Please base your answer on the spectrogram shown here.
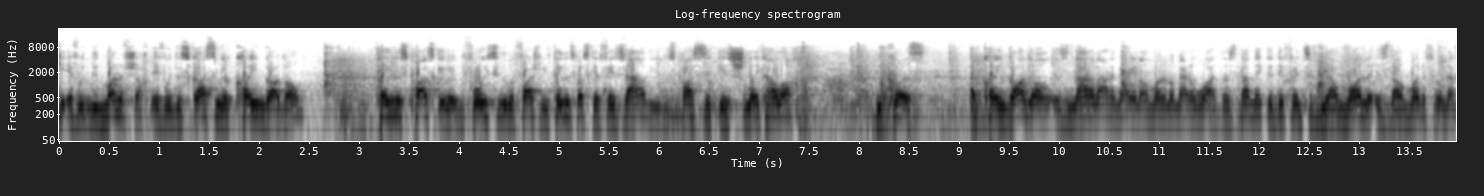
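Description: A man's voice: fairly high pitch, quick pace, background noise. Man with a cold teaching a class. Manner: digressive, restarts phrases, mixes in Hebrew terms. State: has a cold. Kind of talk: casual Torah class.

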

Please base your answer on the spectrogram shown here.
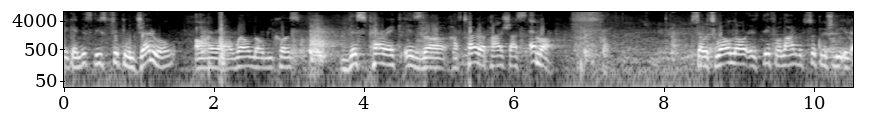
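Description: A man's voice: on the high side, background noise. A man with a cold teaching a casual Torah class, often restarting his phrases and mixing in Hebrew terms. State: has a cold.

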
